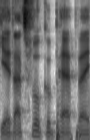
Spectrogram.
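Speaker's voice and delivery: plain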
